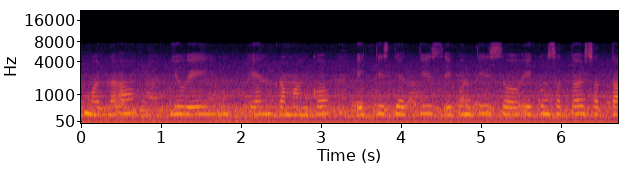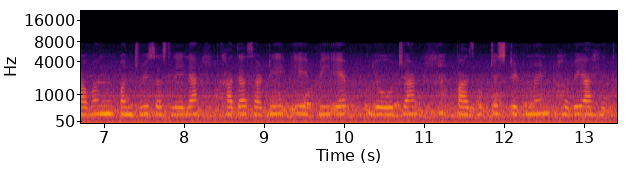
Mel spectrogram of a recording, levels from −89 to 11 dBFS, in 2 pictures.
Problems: constant background noise, continuous background conversations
